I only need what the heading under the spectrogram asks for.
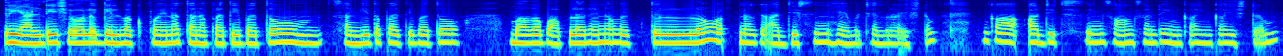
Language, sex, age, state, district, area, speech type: Telugu, female, 18-30, Andhra Pradesh, Nandyal, urban, spontaneous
